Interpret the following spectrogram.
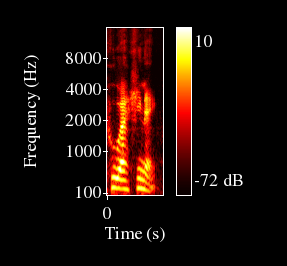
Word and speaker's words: Huahine: used to always say huwahini and that's right because the french don't pronounce as h but that the locals pronounce h and they say huahine well interestingly enough so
